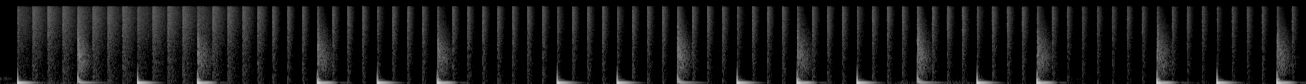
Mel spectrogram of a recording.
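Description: Modular synth drum beat clocked by a Pamela's Pro Workout: a fast, even stream of hi-hat ticks over an unevenly spaced Euclidean kick and snare pattern. It starts just after the module's Start/Stop button is pressed.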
